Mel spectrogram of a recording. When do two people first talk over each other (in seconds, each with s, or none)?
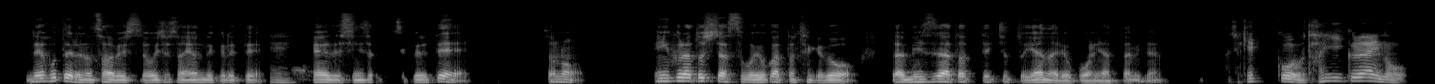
none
